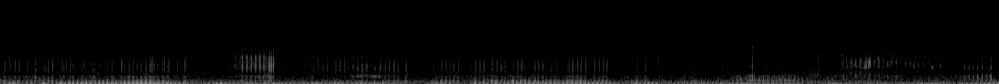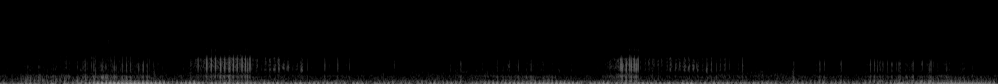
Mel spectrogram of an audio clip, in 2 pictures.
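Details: Long stretch of gentle purring from Yumak, a young male house cat being massaged, a deep vibrating rumble pulsing about four times per second, with scattered brush strokes and light handling noises over the fur.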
